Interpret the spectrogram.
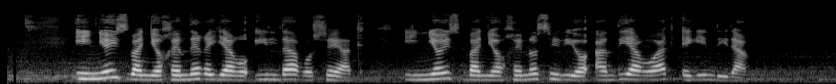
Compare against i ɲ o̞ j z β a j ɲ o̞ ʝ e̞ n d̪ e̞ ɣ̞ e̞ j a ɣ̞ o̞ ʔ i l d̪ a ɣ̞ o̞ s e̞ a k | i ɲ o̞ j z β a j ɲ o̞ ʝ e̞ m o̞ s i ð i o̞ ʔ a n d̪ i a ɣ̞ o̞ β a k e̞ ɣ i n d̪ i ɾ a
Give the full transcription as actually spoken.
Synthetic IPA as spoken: i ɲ o̞ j z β a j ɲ o̞ ʝ e̞ n d̪ e̞ ɣ̞ e̞ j a ɣ̞ o̞ ʔ i l d̪ a ɣ̞ o̞ s e̞ a k | i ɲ o̞ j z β a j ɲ o̞ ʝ e̞ n o̞ s i ð i o̞ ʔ a n d̪ i a ɣ̞ o̞ a k e̞ ɣ i n d̪ i ɾ a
